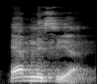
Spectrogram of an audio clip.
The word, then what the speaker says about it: amnesia: এমনিসিয়া এটাকে আমরা এমনেসিয়া বলে থাকি যার সঠিক উচ্চারণ হচ্ছে অ্যামনেসিয়া শব্দটি বাক্যে নাউন হিসেবে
